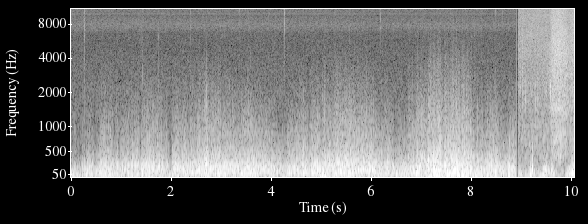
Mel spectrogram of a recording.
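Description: Wind buffeting the microphone: a low rumbling noise that rises and falls in gusts.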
